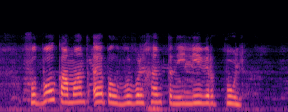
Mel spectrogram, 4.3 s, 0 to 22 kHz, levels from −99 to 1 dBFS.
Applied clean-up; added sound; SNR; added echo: none; none; none; reverberation time 0.2 s.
